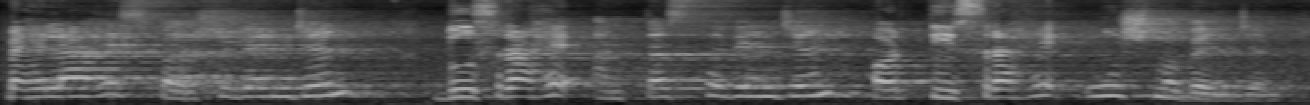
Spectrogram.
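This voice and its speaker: A woman teacher with an Indian accent, explaining a lesson slowly, drawing out sounds to show pronunciation and checking that the class understands. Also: sits high, lively intonation, darkish tone. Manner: mixes English words into her talk. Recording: echoey room with long reverb, faint hiss.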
